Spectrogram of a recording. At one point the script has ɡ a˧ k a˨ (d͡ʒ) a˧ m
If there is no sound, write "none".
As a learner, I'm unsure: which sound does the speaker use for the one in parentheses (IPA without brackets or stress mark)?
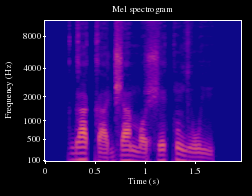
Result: d͡ʒ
